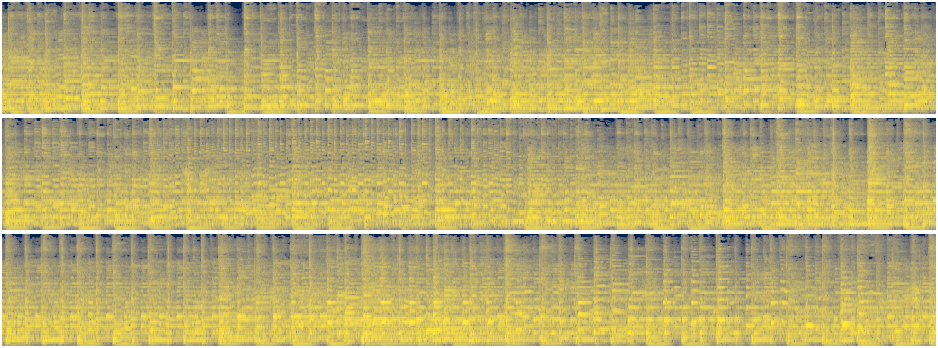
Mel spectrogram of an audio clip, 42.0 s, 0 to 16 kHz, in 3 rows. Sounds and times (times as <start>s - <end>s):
Cello: 0.0s - 42.0s
Pizzicato: 0.0s - 42.0s.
